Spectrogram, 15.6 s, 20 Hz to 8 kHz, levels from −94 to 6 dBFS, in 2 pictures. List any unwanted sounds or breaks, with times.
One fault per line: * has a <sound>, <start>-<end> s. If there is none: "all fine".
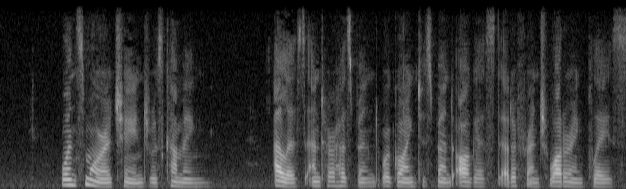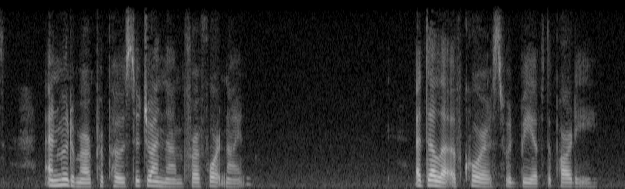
all fine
